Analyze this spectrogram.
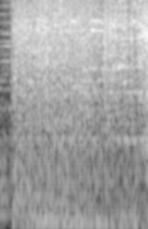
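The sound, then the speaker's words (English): A car explodes with a sudden loud blast, then a dense, roaring wash of noise and rumble fills the rest of the moment, overwhelming, with no voices. “A tape is put into a car stereo, and her mother calls out to her before the car explodes.”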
